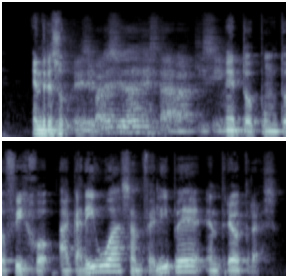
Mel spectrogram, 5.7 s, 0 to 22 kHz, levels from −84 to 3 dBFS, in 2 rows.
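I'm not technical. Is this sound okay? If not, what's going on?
No. From 0.61 to 2.23 s the recording likely dropped the close microphone and picked up one farther away instead: a switch to a distant microphone. The speech suddenly turns hollow and roomy, thinner in the low end, noticeably quieter, then snaps back.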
